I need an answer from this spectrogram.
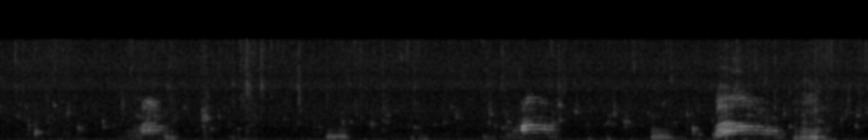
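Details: Indoors, one of three pet cats calls with begging cries. Three short, arching meows sound a few seconds apart amid quieter room noise and soft thumps, the last one loudest.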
